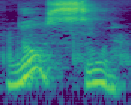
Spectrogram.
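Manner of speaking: usual speaking voice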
